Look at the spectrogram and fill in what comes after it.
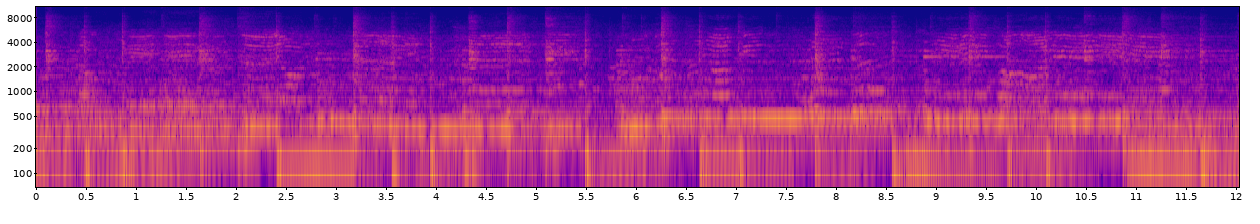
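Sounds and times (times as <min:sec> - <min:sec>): children singing into microphones: 0:00.0 - 0:12.0
instrumental accompaniment: 0:00.0 - 0:12.0.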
